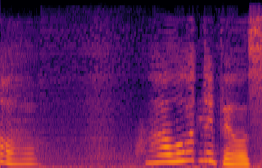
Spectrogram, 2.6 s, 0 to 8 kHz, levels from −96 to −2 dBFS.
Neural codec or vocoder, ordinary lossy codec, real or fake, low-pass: codec, 16 kHz, about 1 kbps, DyCAST, with the encoder's durations; Opus, 24 kbps; fake; 7.2 kHz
